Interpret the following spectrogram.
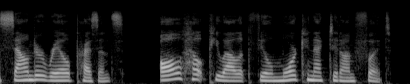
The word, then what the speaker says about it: Puyallup: Number two is Puyallup, pronounced Puyallup, and it brings a different kind of walkable center to the Seattle area map.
